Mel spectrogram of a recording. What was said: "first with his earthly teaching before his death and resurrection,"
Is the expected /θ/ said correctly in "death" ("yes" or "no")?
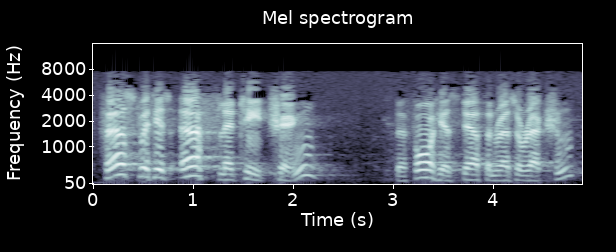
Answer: yes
